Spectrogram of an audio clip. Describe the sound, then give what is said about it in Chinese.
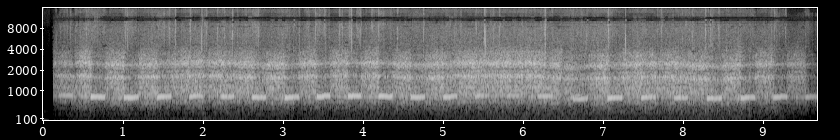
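A recorded radio signal from the first artificial satellite, launched by the Soviet Union in 1957, picked up and recorded by the Judica brothers on their radio receiver: a steady series of short, evenly spaced high beeps pulsing through a constant hiss of static, with no voices, about ten seconds long. “这就是第一颗人造卫星它发出的声音，听起来很无聊，但是这段录音让兄弟俩非常激动。”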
